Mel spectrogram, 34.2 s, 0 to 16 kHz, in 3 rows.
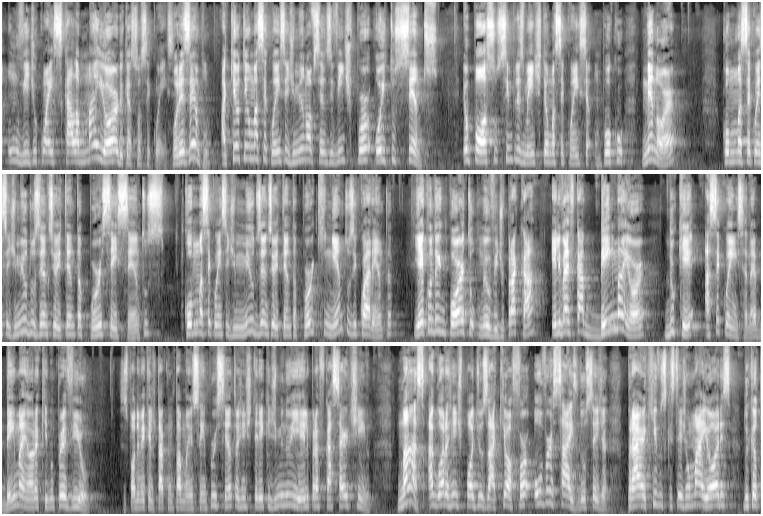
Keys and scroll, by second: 10.4 Tab, 28.1 ctrl+z.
